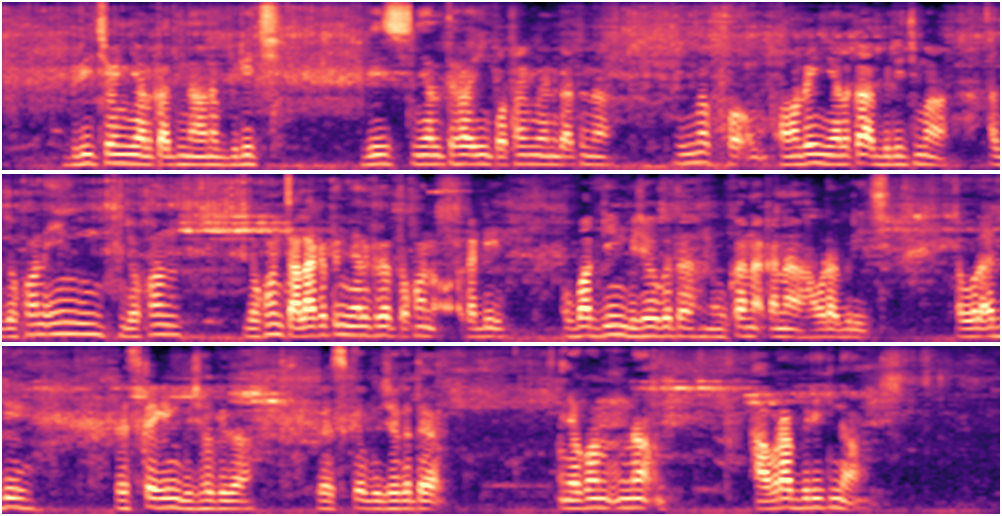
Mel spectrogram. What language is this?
Santali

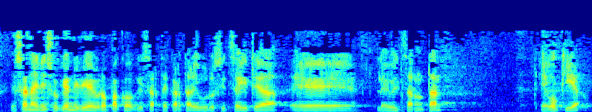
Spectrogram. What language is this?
Basque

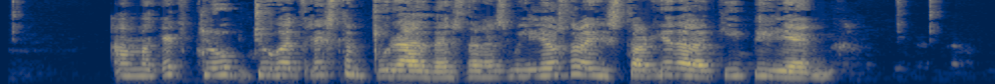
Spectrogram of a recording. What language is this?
Catalan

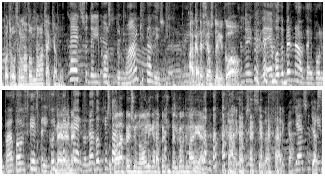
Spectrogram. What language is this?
Greek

